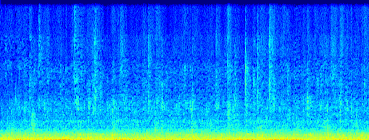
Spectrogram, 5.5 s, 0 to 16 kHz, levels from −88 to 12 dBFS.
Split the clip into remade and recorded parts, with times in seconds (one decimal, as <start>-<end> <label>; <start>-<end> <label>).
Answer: 0.0-5.5 recorded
